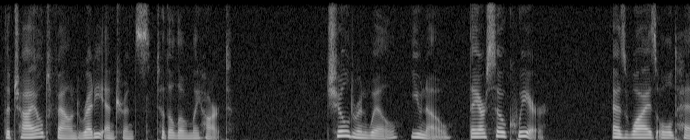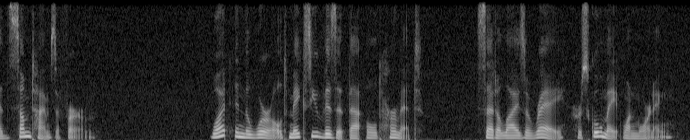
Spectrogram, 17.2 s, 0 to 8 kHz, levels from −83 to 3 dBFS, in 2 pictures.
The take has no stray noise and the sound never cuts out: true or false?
true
